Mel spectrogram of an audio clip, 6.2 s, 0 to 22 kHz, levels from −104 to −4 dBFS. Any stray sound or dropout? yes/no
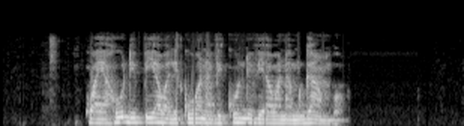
no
